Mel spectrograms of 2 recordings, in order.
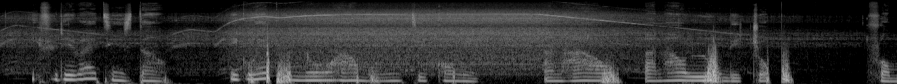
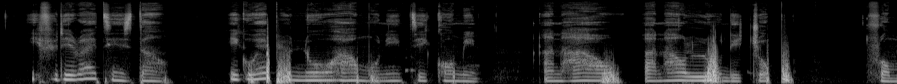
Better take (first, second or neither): second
